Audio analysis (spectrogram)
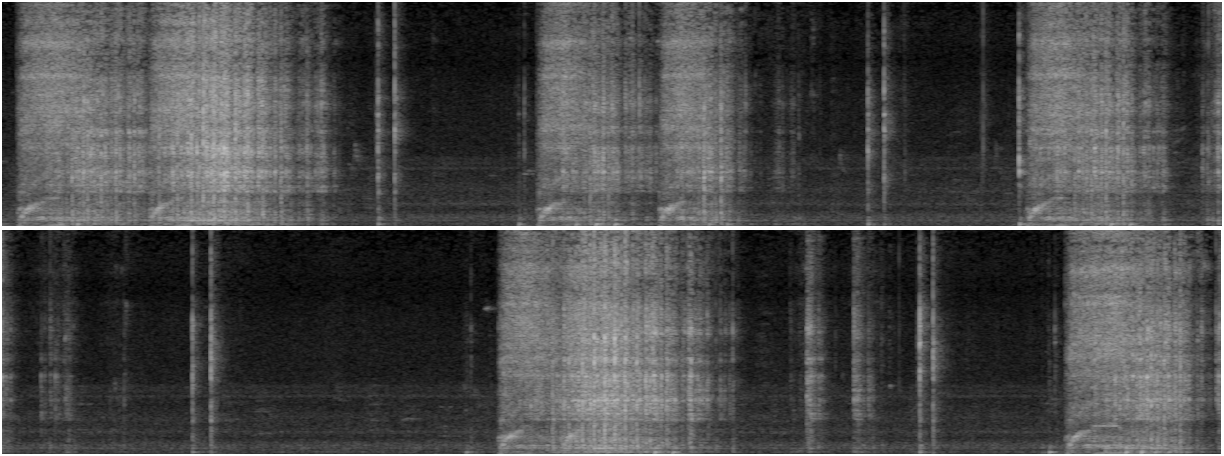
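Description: A sewing machine stitches a hook and eye strip in several separate close bursts of whirring needle action, each running a few seconds, with quiet gaps between them.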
